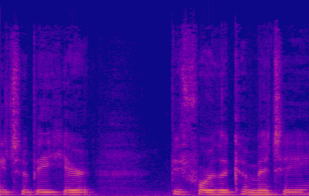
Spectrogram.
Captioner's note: speaking French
